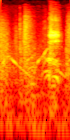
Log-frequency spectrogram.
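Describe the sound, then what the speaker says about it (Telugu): A wailing electronic siren on a highway sweeping up and down in pitch, fairly loud over a low rumbling background. "సైరన్ సౌండ్ అండి"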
